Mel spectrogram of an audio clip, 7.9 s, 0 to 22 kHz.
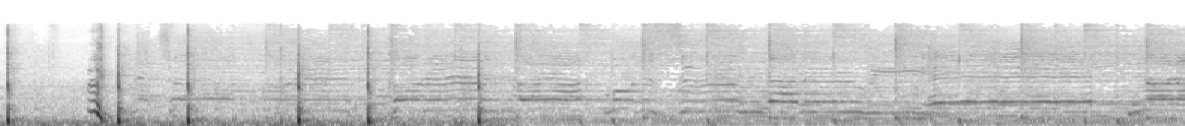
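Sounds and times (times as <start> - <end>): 
basketball bouncing on a court: 0.0 - 3.5.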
